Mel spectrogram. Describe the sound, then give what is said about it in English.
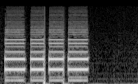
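Electronic telephone tones while dialing into a conference call through a phone system: four loud, evenly spaced bright beeps of equal length, then faint hiss. “All right, we are dialing in.”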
